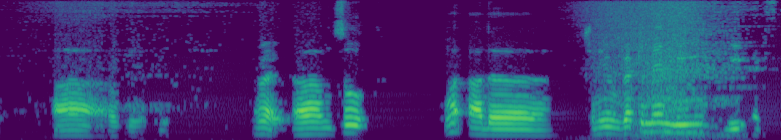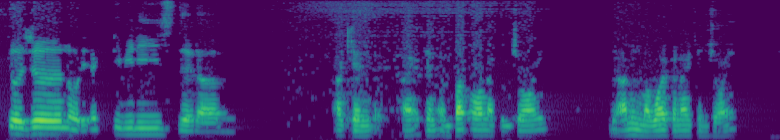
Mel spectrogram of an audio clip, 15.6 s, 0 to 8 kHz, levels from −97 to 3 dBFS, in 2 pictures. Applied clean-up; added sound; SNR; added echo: classical method spectral subtraction.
